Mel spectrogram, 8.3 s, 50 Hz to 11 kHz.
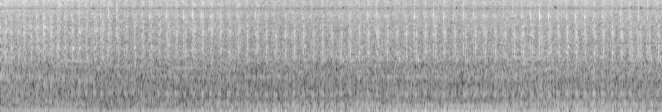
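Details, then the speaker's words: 1996 Bayliner Capri 2050 SS with a 305 Chevy V8, cold start: quick, light ticking over a deep idle, keeping time with engine speed. The rockers are loose with excess slack; after adjusting them it idles smoother. "Alright, it's a cold start. And you can hear them. I'm going to do a little redneck tighten. They're loose."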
